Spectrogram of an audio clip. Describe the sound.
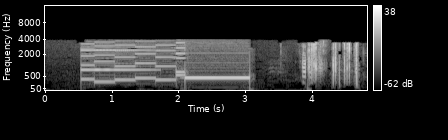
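A telephone line tone plays while a call connects to a hotline specialist: a short run of stepped electronic beeps, then a steady held tone lasting about a second. A few brief noisy bursts follow.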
